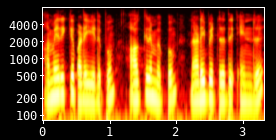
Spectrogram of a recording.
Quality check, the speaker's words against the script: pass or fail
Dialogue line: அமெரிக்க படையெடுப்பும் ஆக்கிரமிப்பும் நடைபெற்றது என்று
pass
